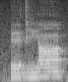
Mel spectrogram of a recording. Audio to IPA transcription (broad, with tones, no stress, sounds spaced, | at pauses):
e˧ d i˧ j ã˦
